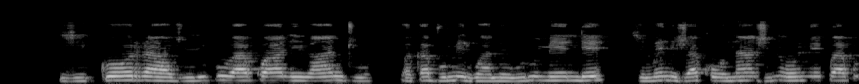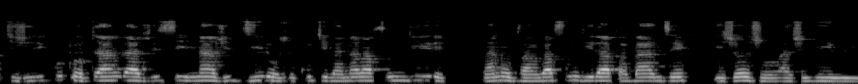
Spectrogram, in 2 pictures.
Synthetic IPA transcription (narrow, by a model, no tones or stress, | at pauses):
ʐiko̞raʐiɾikuʋakwane̞ʋantʰu | ʋakab͡vumirwane̞ɦuɾume̞nde̞ | ʐ̥imwe̞niʐako̞naʐino̞ːne̞kwakutiʐirikuto̞taŋɡaʐisinaʐid͡ziɾo̞ʐe̞kutiʋanaʋafundire̞ | ʋano̞b͡vaʋafundiɾapaɓanze̞ | iʐo̞ʐo̞ʋaʐiʋiːwi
